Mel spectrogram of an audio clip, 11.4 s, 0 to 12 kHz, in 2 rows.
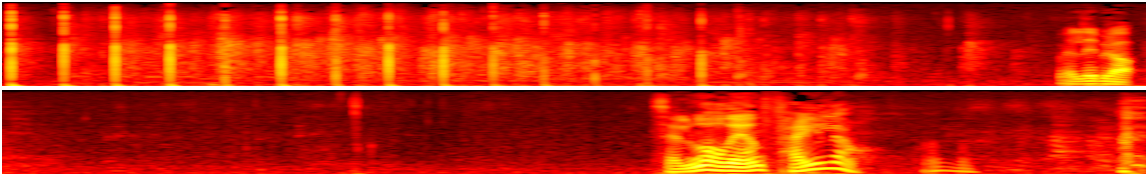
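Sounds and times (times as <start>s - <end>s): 
small round of applause from a few people in a room: 0.0s - 5.2s
speech: 5.3s - 5.8s, 9.0s - 10.7s
laughter: 10.8s - 11.4s.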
